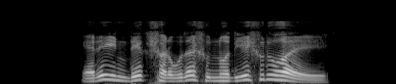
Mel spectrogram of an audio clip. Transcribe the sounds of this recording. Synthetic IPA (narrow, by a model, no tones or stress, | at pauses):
ɛɾeinɖeksʃɔɾbod̪aʃunːod̪ijeʃuɾuɦɔe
